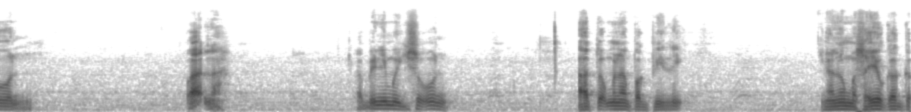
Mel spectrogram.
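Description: A middle-aged man speaks slowly and calmly into a close microphone, with long pauses.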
